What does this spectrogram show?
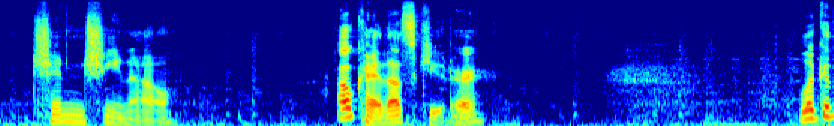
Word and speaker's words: Cinccino: I've definitely Oh, it's pronounced like chinchilla. Sin- Chin- Cinccino. Cinccino.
